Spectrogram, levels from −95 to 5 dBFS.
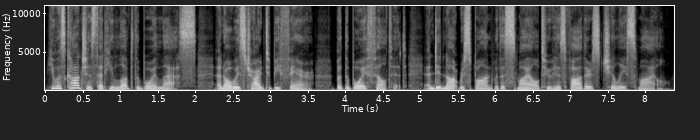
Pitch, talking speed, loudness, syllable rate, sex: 195 Hz, 230 wpm, -18 LUFS, 5.4 syllables/s, female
